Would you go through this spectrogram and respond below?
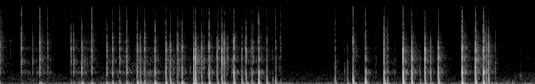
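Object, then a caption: Small cardboard gift box. Long black acrylic nails tap and scratch the surfaces of a small, closed, hollow cream-colored cardboard gift box. Quick bursts of sharp, clicky taps with a dull, hollow low body come in rapid runs, with a brief lull near the middle before the tapping picks up again.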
